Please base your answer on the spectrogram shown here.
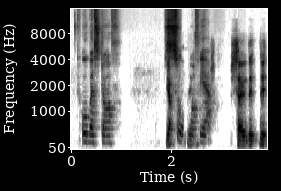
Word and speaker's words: Oberstdorf: a small point here the t is silent isn't it all best off yeah so the the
